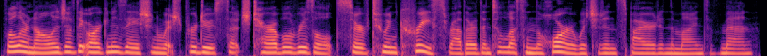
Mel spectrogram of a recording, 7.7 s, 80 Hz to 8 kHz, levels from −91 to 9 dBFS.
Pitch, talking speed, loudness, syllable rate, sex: 210 Hz, 210 wpm, -17 LUFS, 6.2 syllables/s, female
